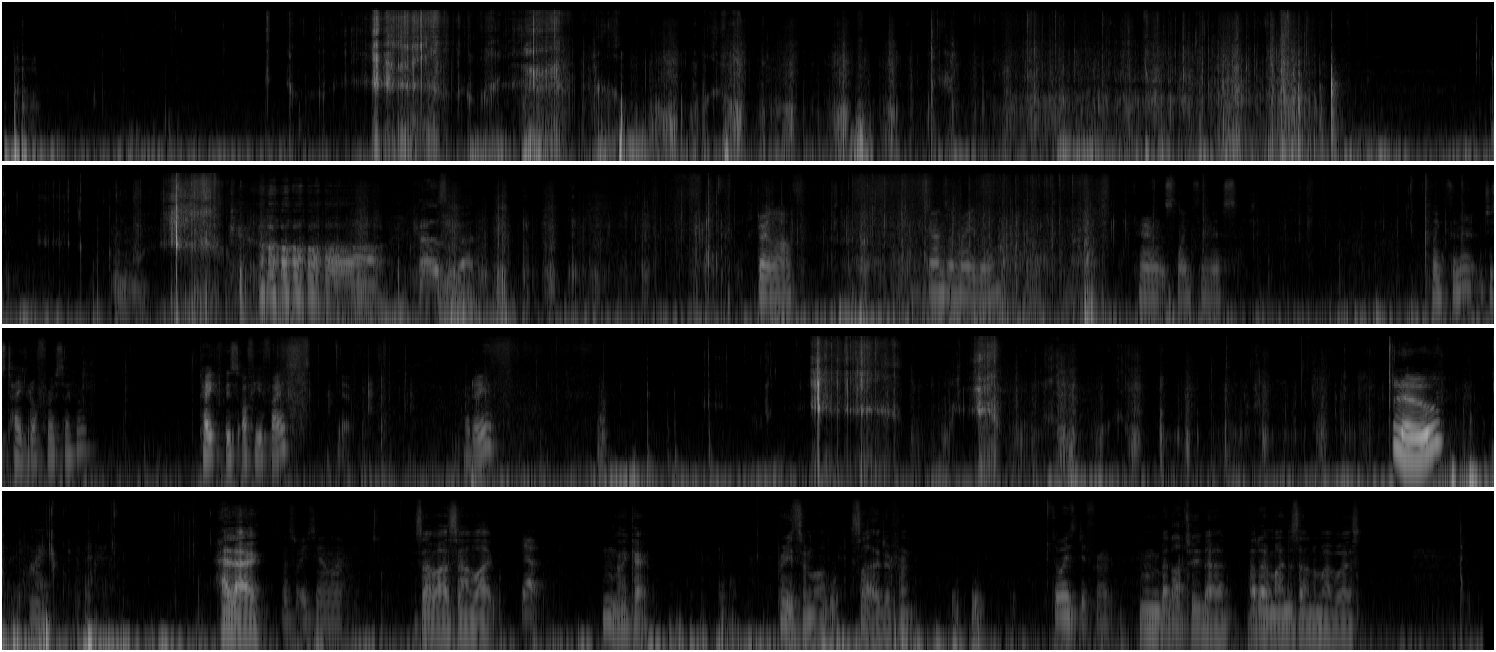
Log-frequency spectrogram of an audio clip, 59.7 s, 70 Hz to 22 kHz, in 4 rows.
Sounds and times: eating chips 0:02.6 - 0:13.2
eating chips 0:14.8 - 0:17.4
eating chips 0:18.2 - 0:26.2
eating chips 0:36.7 - 0:46.9

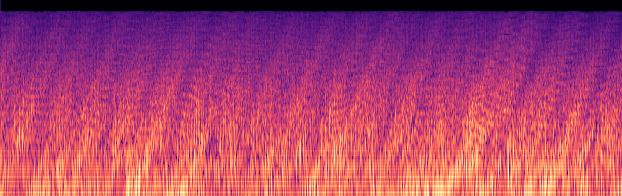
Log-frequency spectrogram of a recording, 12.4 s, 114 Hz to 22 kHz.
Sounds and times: ambient droning noisescape 0:00.0 - 0:12.4

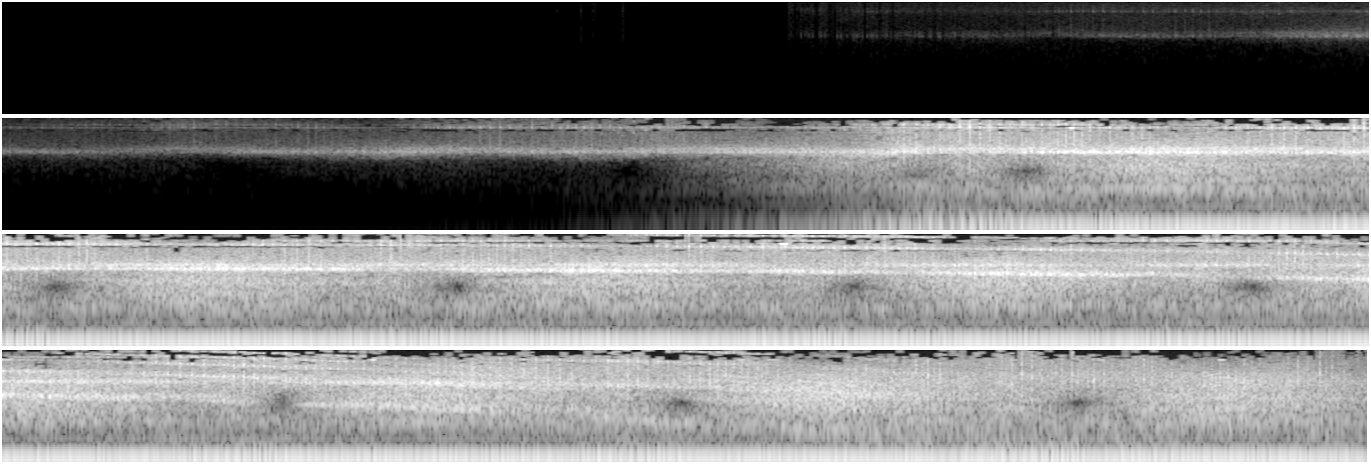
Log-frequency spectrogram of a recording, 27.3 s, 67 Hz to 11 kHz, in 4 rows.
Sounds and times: Accelerating Pulse C3add9b5 Arppeggio 0:11.0 - 0:27.3

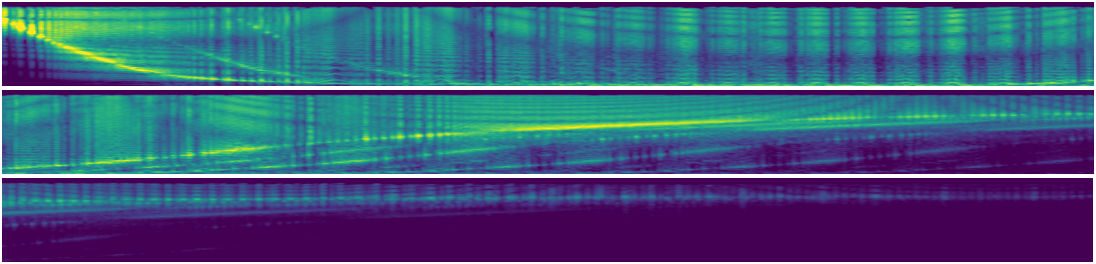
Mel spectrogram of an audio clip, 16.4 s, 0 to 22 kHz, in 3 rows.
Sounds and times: synth 0:00.3 - 0:10.4
sweep 0:01.3 - 0:09.8

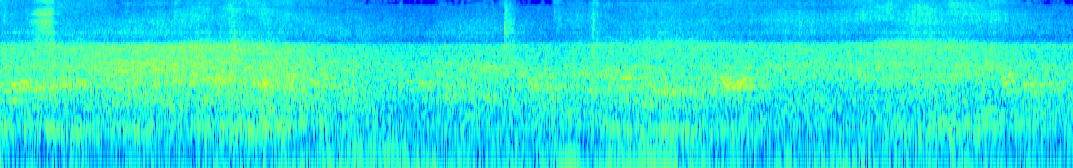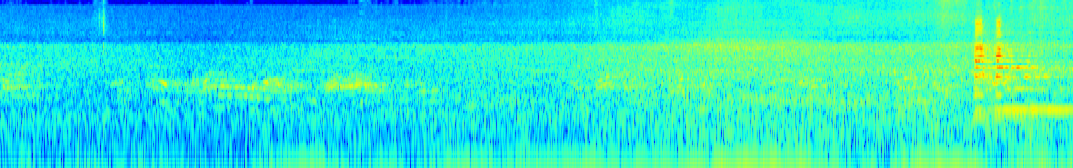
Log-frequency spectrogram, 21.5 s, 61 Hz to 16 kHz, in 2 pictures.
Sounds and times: Many cars go by 0:00.0 - 0:21.4
fruit truck with a loudspeaker 0:11.9 - 0:21.4
horns honking 0:20.4 - 0:21.4

